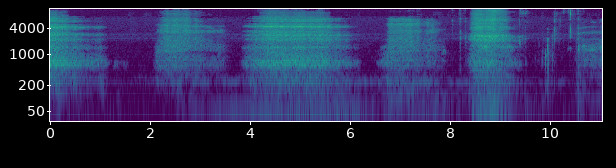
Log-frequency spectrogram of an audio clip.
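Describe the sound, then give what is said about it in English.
Slow, heavy human breathing, quiet and alone, with about five long drawn breaths separated by short pauses and a sharper, louder breath near the end. “Just listen to my breath.”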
